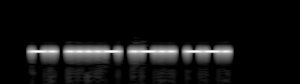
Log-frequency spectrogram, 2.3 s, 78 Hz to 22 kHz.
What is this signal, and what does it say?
Morse code, heard as a keyed tone, about 34 wpm, 700 Hz. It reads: N4LG
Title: USA Call Signs - 4 Characters - 35wpm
